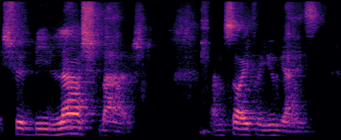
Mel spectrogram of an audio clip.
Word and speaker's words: Lynch-Bages: But the proper pronunciation should be Lynch-Bages. I'm sorry for you guys, because Mr. Lynch insisted that his name would be pronounced à la française, in a French way.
